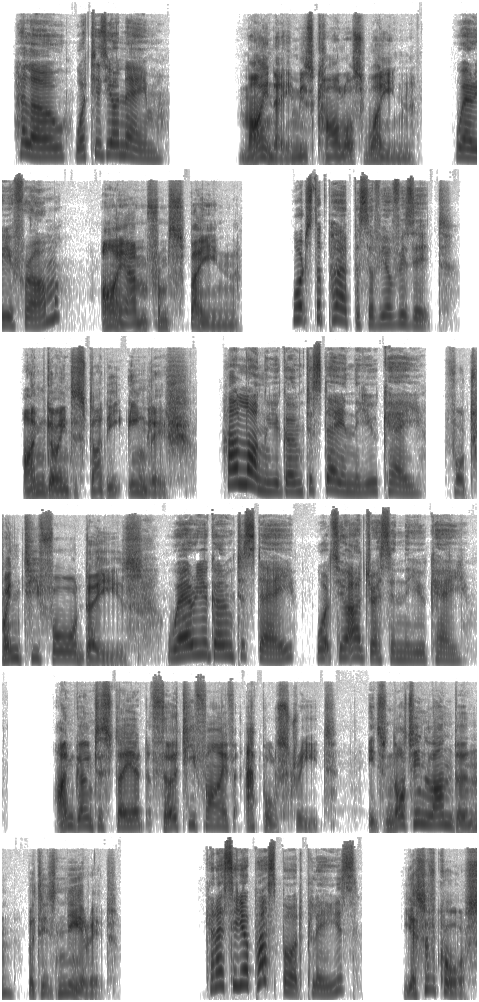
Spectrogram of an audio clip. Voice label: dialog

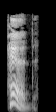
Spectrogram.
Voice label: "head", English

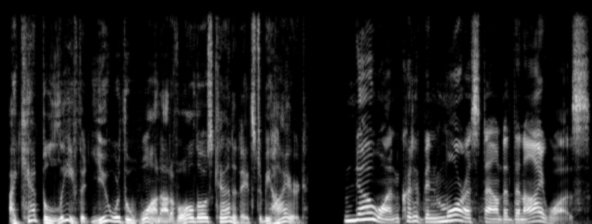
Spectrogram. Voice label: dialog

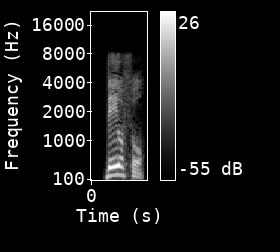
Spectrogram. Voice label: "baleful", English

